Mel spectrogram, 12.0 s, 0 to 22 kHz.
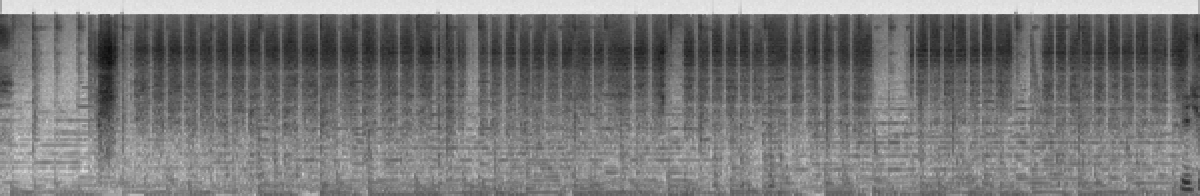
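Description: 80-grit foam sanding sponge rubbed back and forth by hand on a painted car bumper, feathering the edge of chipped paint flat. Quick, steady rasping strokes that pick up about a second in.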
